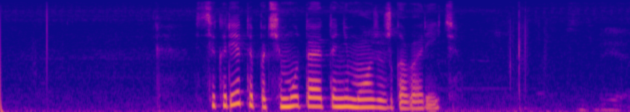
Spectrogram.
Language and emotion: Russian, sad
